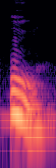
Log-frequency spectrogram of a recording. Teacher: ऊ का उच्चारण जीभ के पीछे भाग से होता है, इसलिए स्पष्ट स्वर। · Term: पश्च स्वर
